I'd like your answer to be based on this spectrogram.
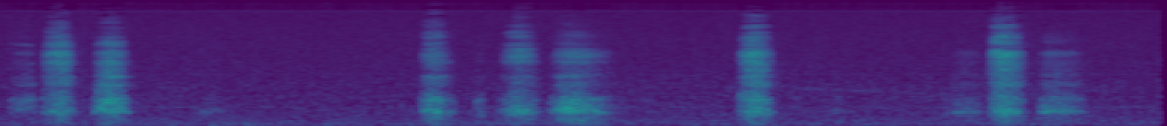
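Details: Repeated short gasping breaths and stifled, held-back sneeze bursts in pairs and triplets, quiet and muffled against a soft hiss, nose pinched, while holding back a sneezing fit; suppressed sneezing.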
